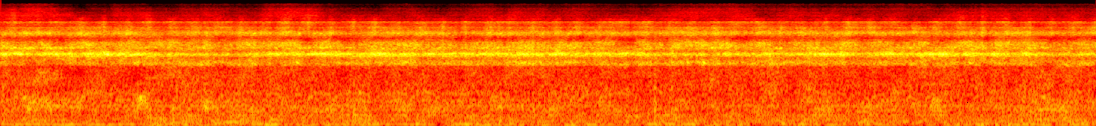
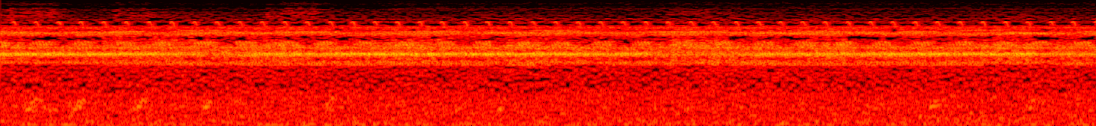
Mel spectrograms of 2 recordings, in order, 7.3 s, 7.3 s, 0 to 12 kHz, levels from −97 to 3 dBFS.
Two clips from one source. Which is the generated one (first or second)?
first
